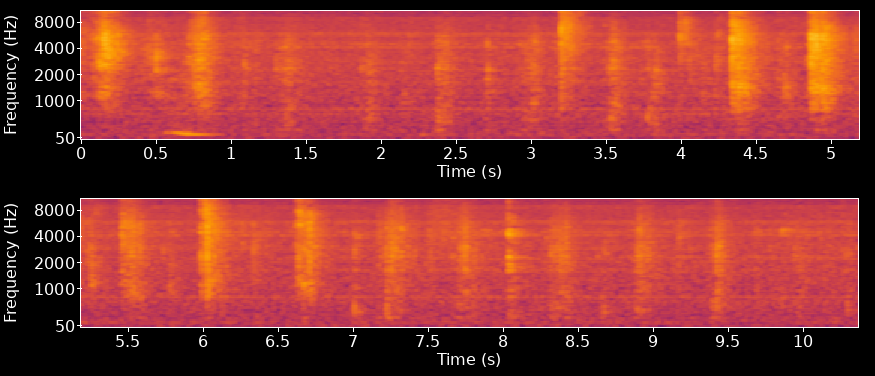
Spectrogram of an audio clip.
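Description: Close chewing of a mouthful of fresh leafy greens wrapped around a fish salad: irregular crisp crunches, a few a second. One short low vocal sound comes about a second in.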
